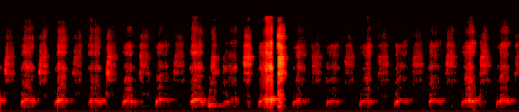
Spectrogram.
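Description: Rapid, faint panting through a wide-open mouth with the tongue stuck out, like a panting dog: Swan Pranayam, with active inhalations and exhalations in a quick, even rhythm. One breath about four seconds in is louder.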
